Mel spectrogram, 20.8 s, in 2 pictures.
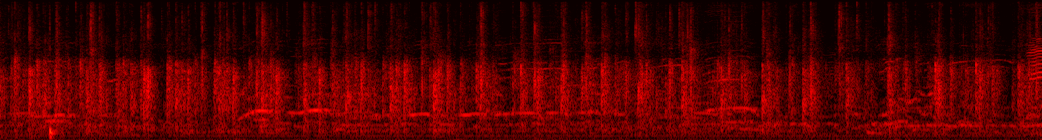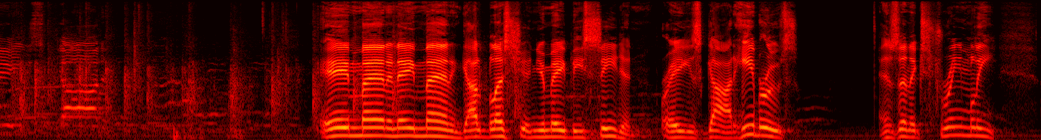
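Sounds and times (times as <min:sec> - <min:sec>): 
audience clapping hands: 0:00.0 - 0:16.5
speech: 0:13.6 - 0:18.4, 0:19.2 - 0:20.6.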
